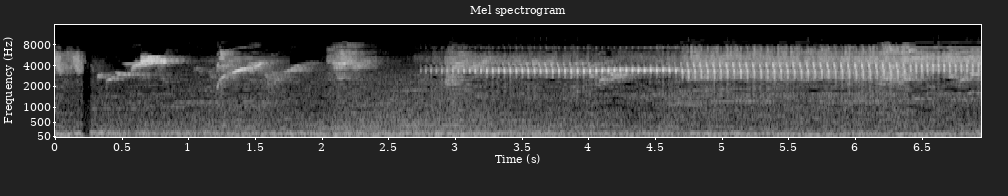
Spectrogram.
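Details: Canary song with Orange-headed Thrush material: a few scattered swooping whistles, then a long, level, rapid high trill that broadens into a buzzy rattle.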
